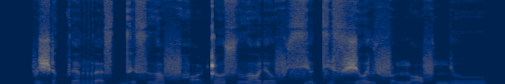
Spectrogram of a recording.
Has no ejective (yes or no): yes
